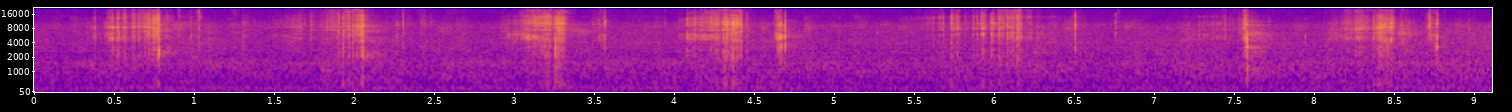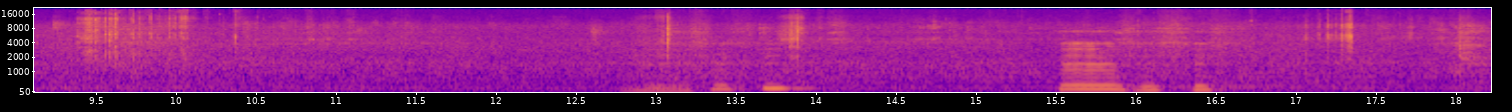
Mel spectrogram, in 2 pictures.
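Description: A knife whittling a wooden hobo figure from a block of wood, trimming the oversized shoes, with faint scattered cuts and scrapes under a quiet room, a few sharper, louder shaving strokes near the end.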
